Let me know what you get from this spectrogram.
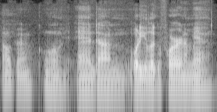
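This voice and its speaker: A man on a dating show speaks in a low voice, casual and hesitant, filling gaps with ums. The sound is dry and close, with no room around it. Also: little pitch movement, brisk, no echo. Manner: hesitant, many ums, laughs easily.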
